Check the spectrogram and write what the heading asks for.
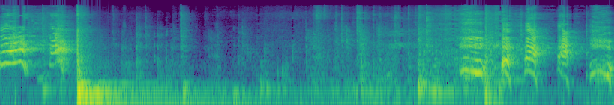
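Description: Two people laughing hard, with a heavy thump about a second in followed by a brief low rumble, as of a body knocking against furniture. The laughter falls away, then picks up again near the end.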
